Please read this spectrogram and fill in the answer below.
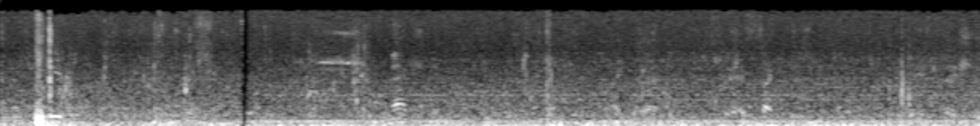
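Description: Steady low drone of a fishing boat's motor running, with one sharp knock a fraction of a second in.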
